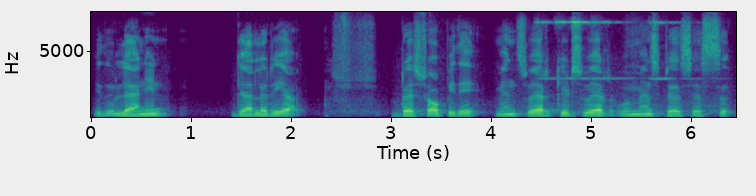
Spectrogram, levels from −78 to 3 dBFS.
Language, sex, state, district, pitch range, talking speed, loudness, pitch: Kannada, female, Karnataka, Bidar, 120-140 Hz, 120 wpm, -19 LUFS, 125 Hz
